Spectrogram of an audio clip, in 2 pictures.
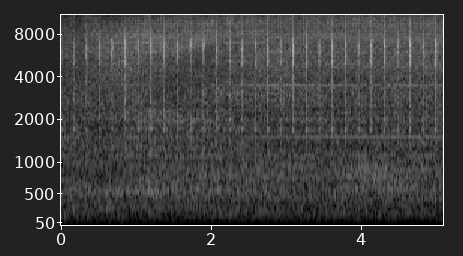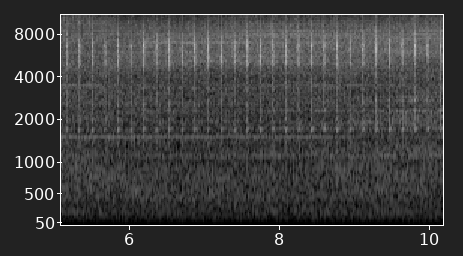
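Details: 2004 Mazda3 Hatch Sport automatic, petrol, idling warm: sharp, even ticking about three per second on the passenger side, absent when cold, louder in manual mode; timing chain already replaced by dealer without curing it.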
